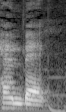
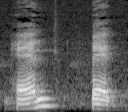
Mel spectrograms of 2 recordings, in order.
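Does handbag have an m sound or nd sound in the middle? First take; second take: m; nd. First: The middle sound blends into an m sound. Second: The middle keeps a clear n and d sound. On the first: "di rapidly speech atau membaca secara cepat ... menjadi handbag. Handbag menjadi M, bukan N D" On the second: "Handbag itu kan handbag"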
